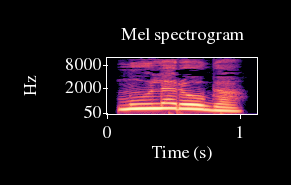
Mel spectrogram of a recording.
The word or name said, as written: ಮೇಲಾರೈಕೆ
